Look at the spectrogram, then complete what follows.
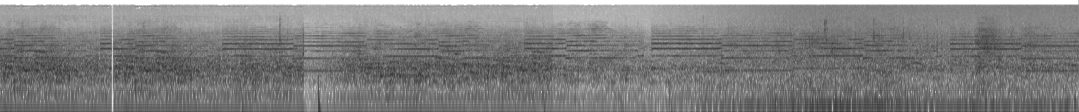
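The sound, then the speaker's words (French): Loud fire engine sirens wail continuously outside at the foot of an apartment building with a crowd of firefighters, their overlapping tones rising and falling over a steady rumble of engines and street noise. “Dehors, en bas de l'immeuble, il y a la foule des pompiers.”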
